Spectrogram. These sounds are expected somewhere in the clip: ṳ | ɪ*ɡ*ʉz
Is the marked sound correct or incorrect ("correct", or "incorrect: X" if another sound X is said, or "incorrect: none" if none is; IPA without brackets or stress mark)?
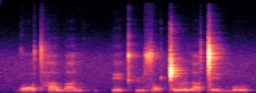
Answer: incorrect: kʰ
